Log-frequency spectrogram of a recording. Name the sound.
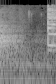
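wine glasses clinking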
